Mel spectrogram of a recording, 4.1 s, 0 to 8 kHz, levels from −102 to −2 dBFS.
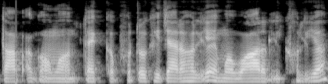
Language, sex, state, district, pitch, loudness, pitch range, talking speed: Maithili, male, Bihar, Saharsa, 110 Hz, -20 LUFS, 105-115 Hz, 175 wpm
